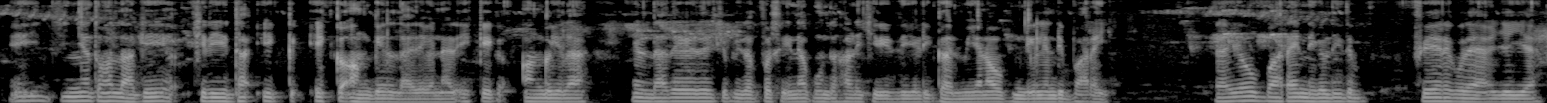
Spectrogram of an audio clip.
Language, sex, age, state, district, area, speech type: Dogri, male, 18-30, Jammu and Kashmir, Kathua, rural, spontaneous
